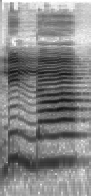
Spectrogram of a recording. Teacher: اللہ کے لام سے پہلے حرف کے نیچے زیر ہے تو اس کو ہم نے باریک ادا کرنا ہے اور لام کو ہم نے کھینچنا ہے.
